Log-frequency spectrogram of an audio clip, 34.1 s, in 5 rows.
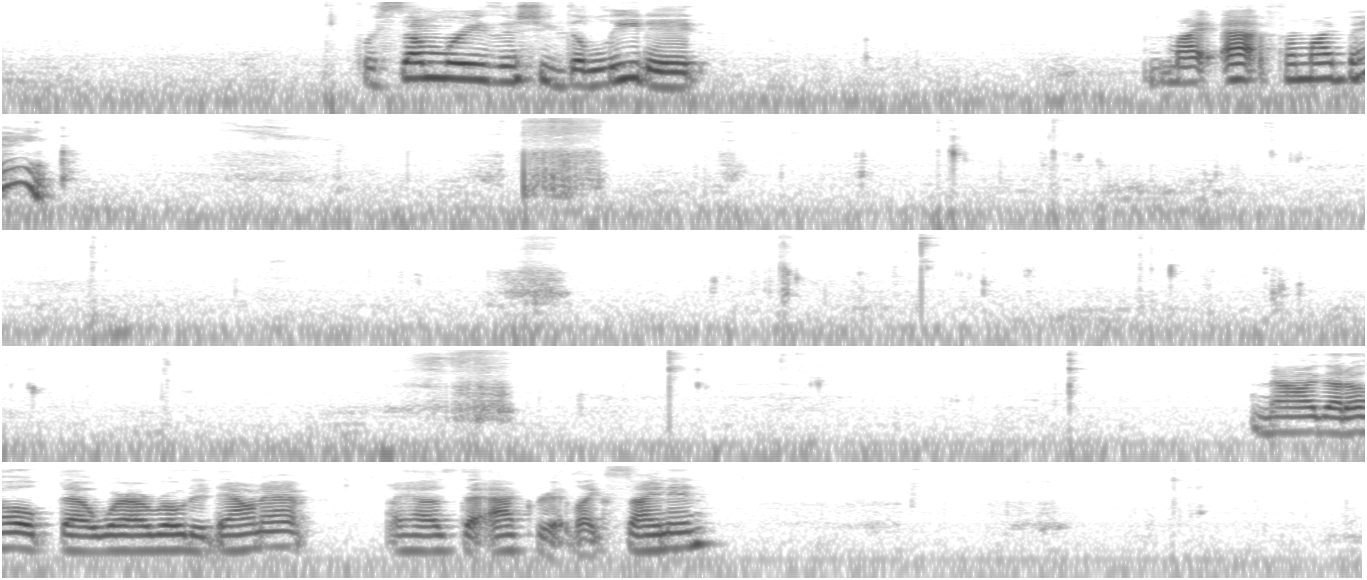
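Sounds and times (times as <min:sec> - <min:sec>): person chewing: 0:08.4 - 0:21.7, 0:22.5 - 0:24.8, 0:31.6 - 0:33.6
wet mouth clicks: 0:10.4 - 0:12.4, 0:17.2 - 0:21.5, 0:23.7 - 0:24.7, 0:25.7 - 0:26.0.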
